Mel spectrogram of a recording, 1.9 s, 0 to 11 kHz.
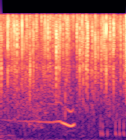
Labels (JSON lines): {"label": "biophony, cascading saw", "recorder": "SoundTrap 600 or HydroMoth"}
